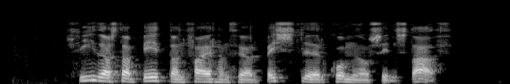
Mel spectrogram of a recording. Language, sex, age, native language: Icelandic, male, 40-49, Icelandic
